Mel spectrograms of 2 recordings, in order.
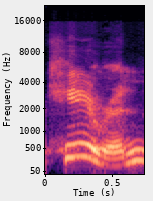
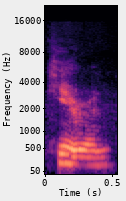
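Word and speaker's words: Ciaran: used to work with kieran and it was spelt similar was c-i-r-a-n i think kieran um and uh but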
